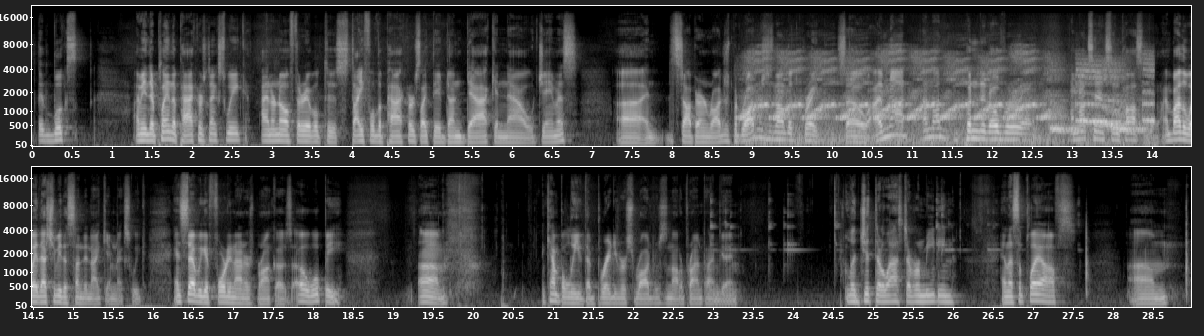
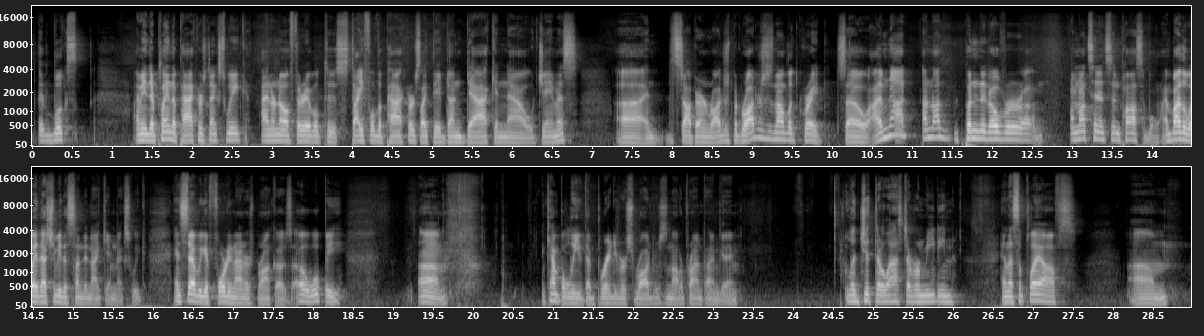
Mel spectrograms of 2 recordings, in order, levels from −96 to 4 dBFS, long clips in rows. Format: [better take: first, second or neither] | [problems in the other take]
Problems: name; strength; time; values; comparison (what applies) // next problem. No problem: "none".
second | alarm; loud; from 9 to 14 s; peak 5 dB above the speech // clattering dishes; faint; from 23 s on; peak 15 dB below the speech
